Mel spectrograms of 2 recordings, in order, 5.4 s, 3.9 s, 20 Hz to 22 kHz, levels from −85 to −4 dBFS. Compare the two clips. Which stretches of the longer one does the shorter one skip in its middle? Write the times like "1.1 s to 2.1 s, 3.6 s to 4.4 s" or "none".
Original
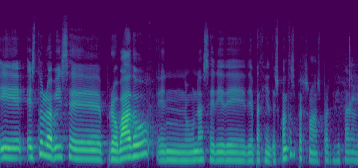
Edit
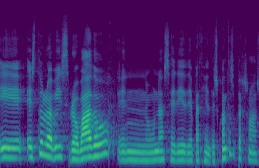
1.0 s to 1.6 s, 3.4 s to 3.7 s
